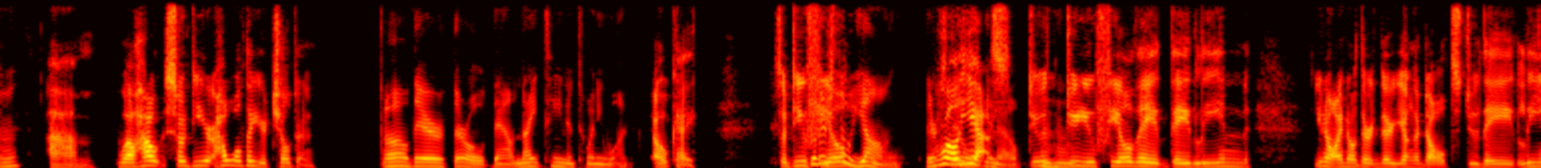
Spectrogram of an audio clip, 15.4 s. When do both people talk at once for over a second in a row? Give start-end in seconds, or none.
9.3-10.8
